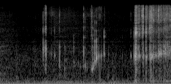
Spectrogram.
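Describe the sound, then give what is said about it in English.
Crisp crunching of a crunchy snack: a few sharp bites followed by a louder burst of crackly chewing, with no talking. “Now, whilst I bought the crunchy things you're whinging about”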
